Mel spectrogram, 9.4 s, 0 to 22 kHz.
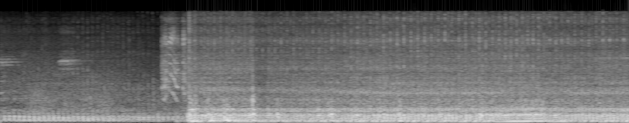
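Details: Kawasaki Z900 motorcycle starts and settles into a steady, even idle with no exhaust knocking after fitting a new header gasket, which cured the previous knocking.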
